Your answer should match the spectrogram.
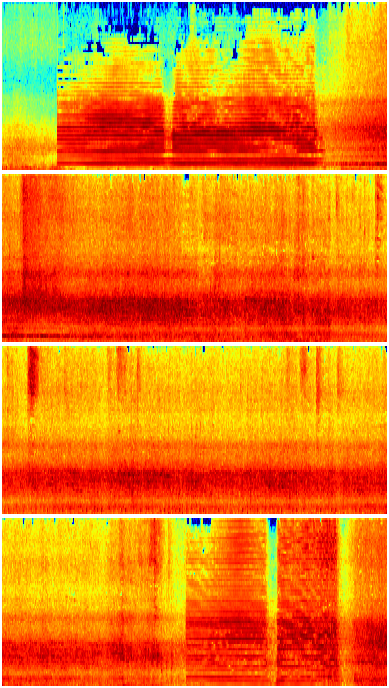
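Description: An Indian Railways electric locomotive sounds one long, steady horn blast lasting about five seconds, starting about a second in. The passenger coaches then pass close by with a steady rumble and clatter of wheels on the rails. Near the end a second electric locomotive horn sounds a long blast.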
